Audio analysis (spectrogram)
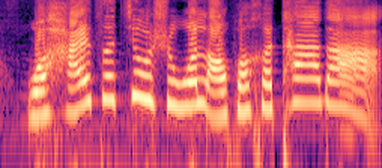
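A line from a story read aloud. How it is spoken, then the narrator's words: Despairing middle-aged man shouting. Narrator (Chinese): 那个中年男子又绝望的大喊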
